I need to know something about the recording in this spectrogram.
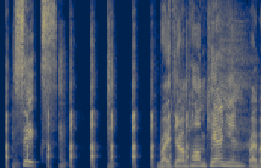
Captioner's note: Sapphira laughs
